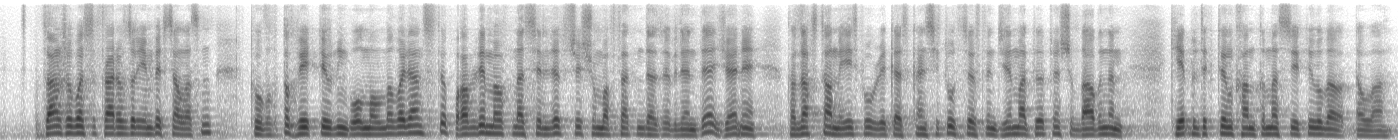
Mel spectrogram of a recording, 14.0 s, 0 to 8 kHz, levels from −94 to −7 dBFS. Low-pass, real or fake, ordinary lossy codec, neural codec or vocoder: 7.2 kHz; fake; none; codec, 16 kHz, 0.5 kbps, FunCodec, trained on Chinese and English, 25 frames a second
